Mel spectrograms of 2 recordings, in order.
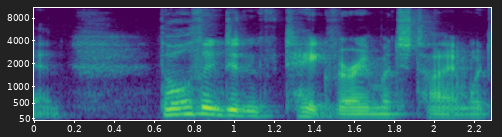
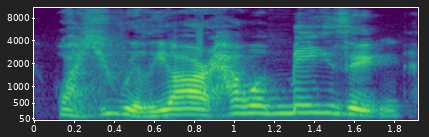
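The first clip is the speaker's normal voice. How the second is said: higher, louder astonished lizard; amazed; 8 semitones higher, 6 dB louder than usual. Acted. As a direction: marvel at it, squeaky.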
